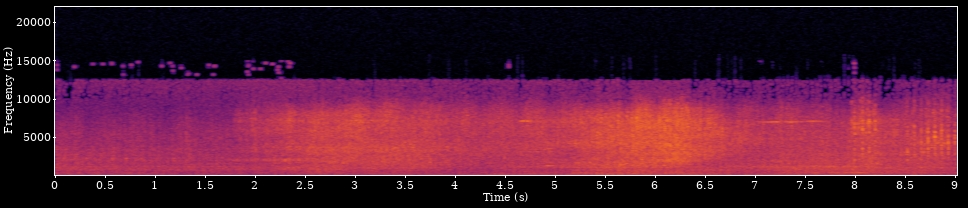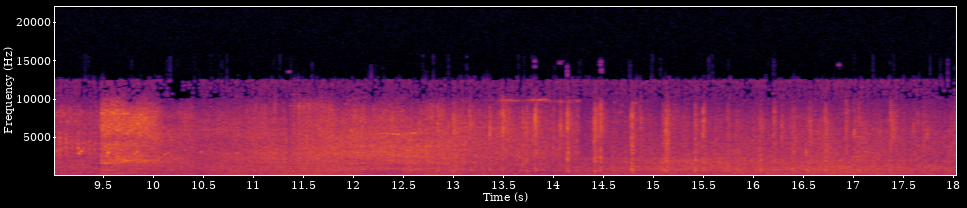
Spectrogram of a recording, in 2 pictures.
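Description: Steady rumble and hiss of motor vehicles, the low engine note shifting in pitch now and then, with a run of light clicks in the last few seconds.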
